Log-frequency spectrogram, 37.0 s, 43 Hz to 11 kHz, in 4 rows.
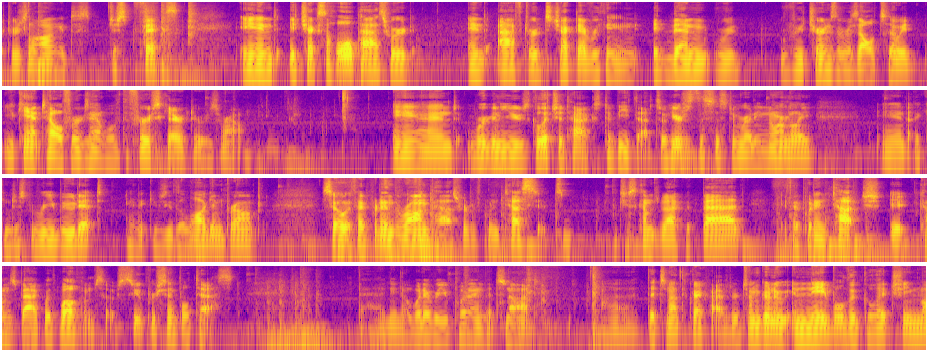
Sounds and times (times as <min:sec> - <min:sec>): Speech: 0:00.0 - 0:01.8, 0:02.4 - 0:11.8, 0:13.2 - 0:17.4, 0:18.0 - 0:21.1, 0:21.7 - 0:30.1, 0:31.4 - 0:33.2, 0:33.8 - 0:36.9.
